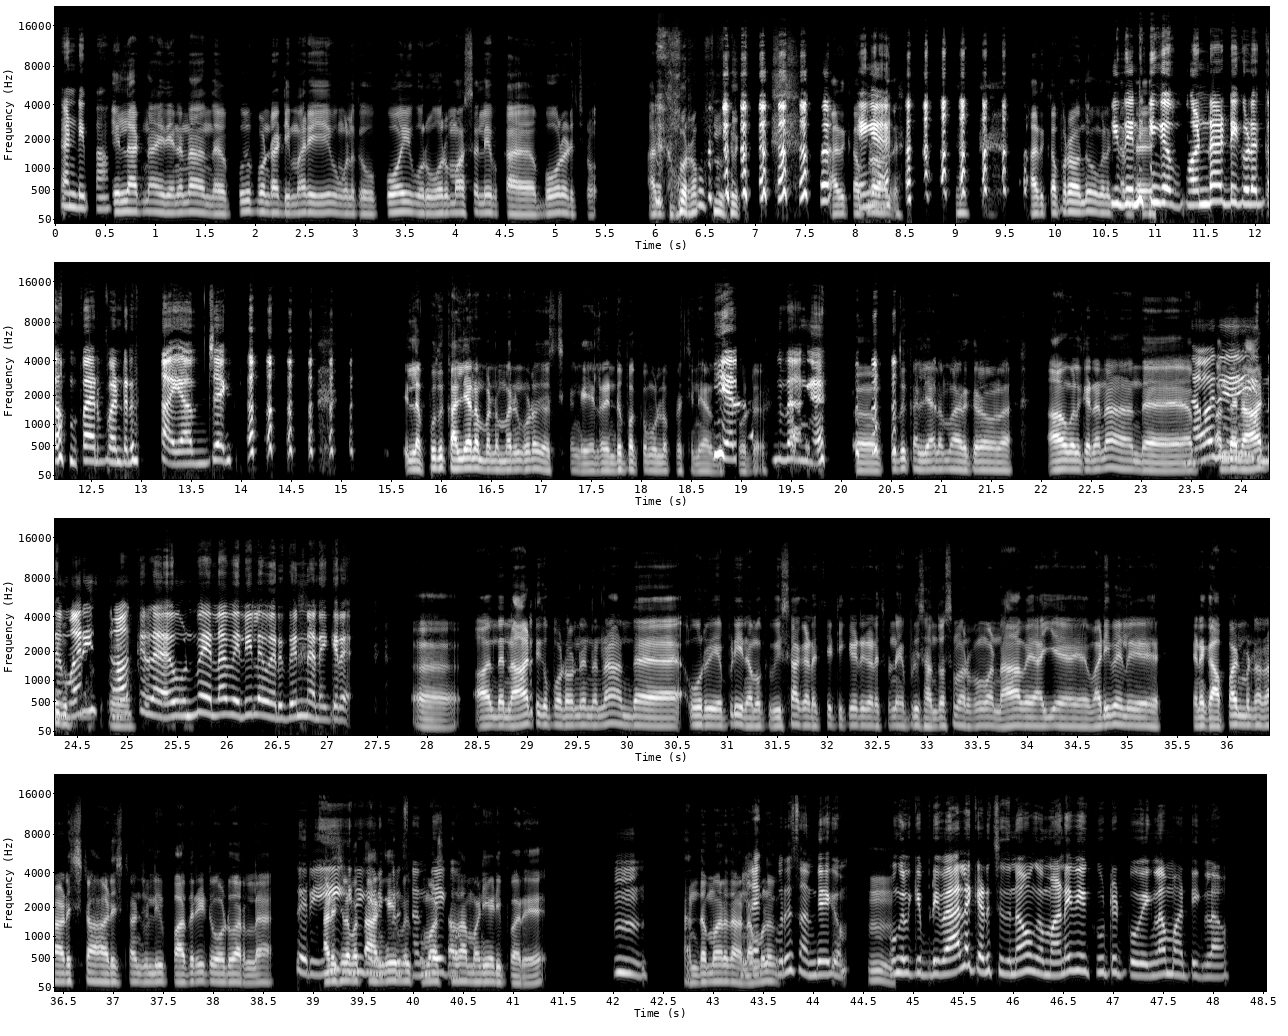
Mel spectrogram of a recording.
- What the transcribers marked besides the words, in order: "மாசத்துலே" said as "மாசலே"; laughing while speaking: "ஏங்க இது நீங்க பொண்டாட்டி கூட கம்பேர் பண்றது, ஐ அப்ஜெக்ட்"; laughing while speaking: "உங்களுக்"; chuckle; in English: "ஐ அப்ஜெக்ட்"; chuckle; laughing while speaking: "எல்லாருக்"; "எல்லாருக்கும்" said as "எல்லாருக்"; laugh; chuckle; "போனவுடனே" said as "போனவுன்ன"; chuckle; in English: "விசா"; "ஐயா" said as "ஐய"; in English: "அப்பாயின்ட்மென்ட்"; "கூட்டிட்டு" said as "கூட்டிட்"
- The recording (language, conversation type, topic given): Tamil, podcast, புதிய நாட்டுக்கு குடியேற வாய்ப்பு வந்தால், நீங்கள் என்ன முடிவு எடுப்பீர்கள்?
